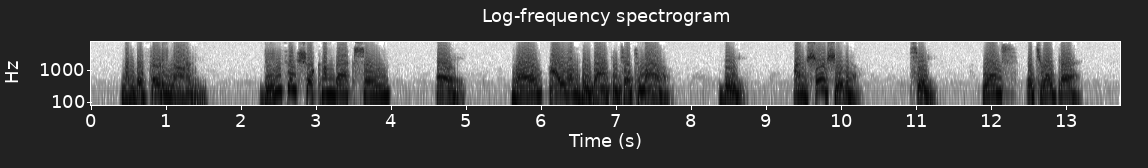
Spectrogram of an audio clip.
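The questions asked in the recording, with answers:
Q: Do you think she'll come back soon?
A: B: I'm sure she will.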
